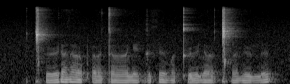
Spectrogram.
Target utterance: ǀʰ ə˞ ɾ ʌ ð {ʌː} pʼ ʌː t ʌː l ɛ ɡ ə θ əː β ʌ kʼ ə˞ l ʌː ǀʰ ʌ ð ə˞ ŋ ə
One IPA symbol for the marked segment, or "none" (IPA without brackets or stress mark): ʌː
